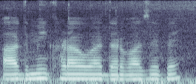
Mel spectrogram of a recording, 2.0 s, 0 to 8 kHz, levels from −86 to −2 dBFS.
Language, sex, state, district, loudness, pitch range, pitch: Hindi, male, West Bengal, Alipurduar, -15 LUFS, 115-125 Hz, 120 Hz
